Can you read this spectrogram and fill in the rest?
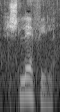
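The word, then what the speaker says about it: Schläfli: es S-H-L-L-A, diéresis F y L, Schleffel, sería como su pronunciación en alemán.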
